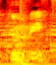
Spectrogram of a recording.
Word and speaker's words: Uni: For the third knot, I'm going to be tying the Umi knot. The Umi knot is spelled U-N-I. It's kind of funny sounding, Umi.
